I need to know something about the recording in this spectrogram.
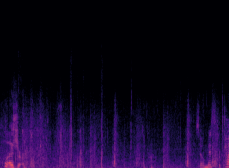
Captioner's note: footstep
